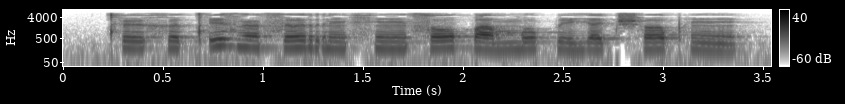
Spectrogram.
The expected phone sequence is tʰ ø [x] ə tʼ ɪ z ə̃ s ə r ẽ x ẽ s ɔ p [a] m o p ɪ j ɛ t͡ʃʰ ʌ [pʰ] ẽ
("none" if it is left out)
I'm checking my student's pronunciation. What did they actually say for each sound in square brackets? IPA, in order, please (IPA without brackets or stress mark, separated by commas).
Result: x, a, pʰ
